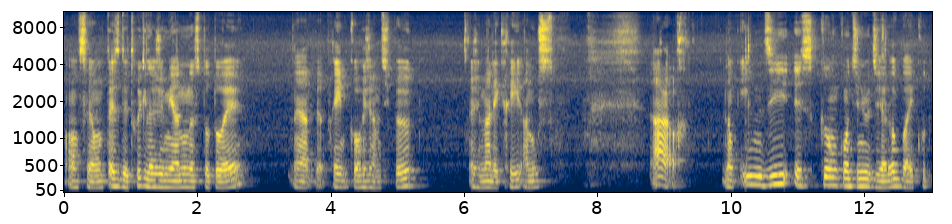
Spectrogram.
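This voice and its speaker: A man's voice: medium pitch, unhurried, creaky, long pauses, darkish tone. A man casually walking through his screen, chatty and amused, thinking aloud as he goes. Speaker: language-learning video creator. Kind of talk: casual screen-recording commentary.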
